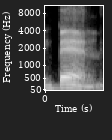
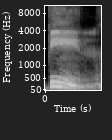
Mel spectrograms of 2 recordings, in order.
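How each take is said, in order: First: The vowel is short, like in ben. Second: The vowel is long, like in bean. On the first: This is the speaker's own usual pronunciation. "I personally would often say ben, kind of like B E N" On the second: This is a more British pronunciation. "in the U K, people will often say bean"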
